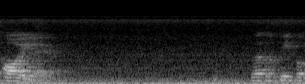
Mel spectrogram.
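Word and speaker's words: Euler: know how you pronounce pronounce this one in his language was Oiler lot of people call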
